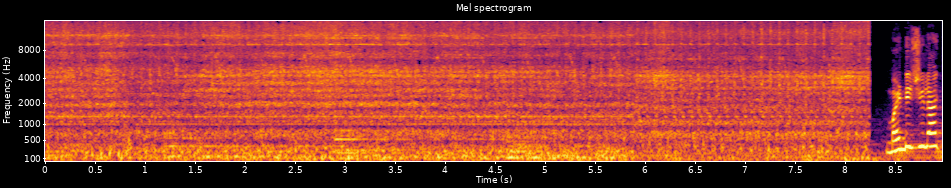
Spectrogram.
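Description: A helicopter's rotor whirs and its engine roars loudly and steadily outdoors.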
